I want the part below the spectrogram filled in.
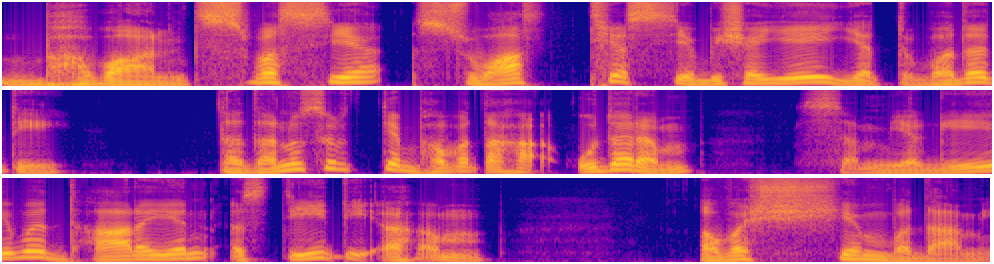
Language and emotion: Sanskrit, surprised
